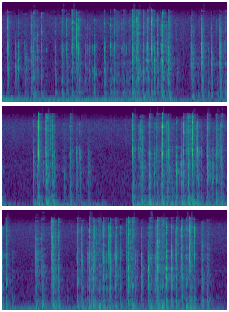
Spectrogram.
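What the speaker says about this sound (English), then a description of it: "I'll pull it up on this computer so you can hear me typing" Fingers type on a computer keyboard in quiet, close ASMR style, rapid bursts of soft key clicks running in uneven runs with a couple of brief pauses, no talking.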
